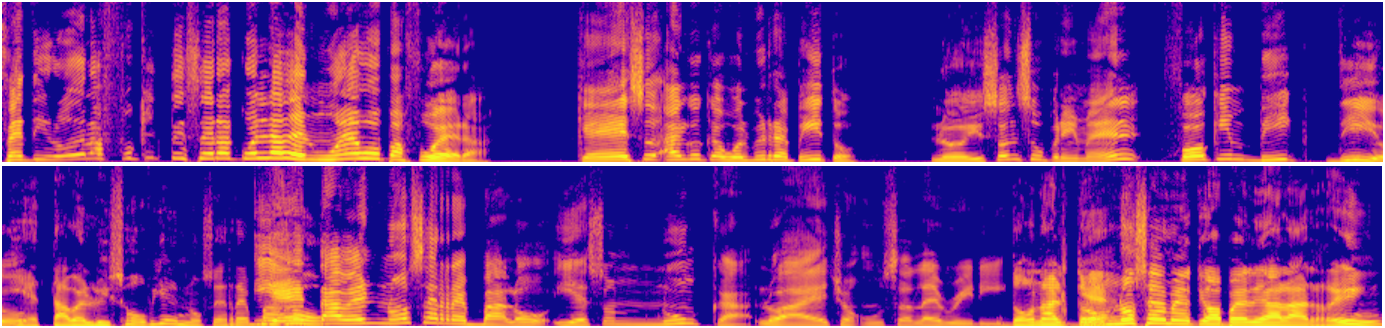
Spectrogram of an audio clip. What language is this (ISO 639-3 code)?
spa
